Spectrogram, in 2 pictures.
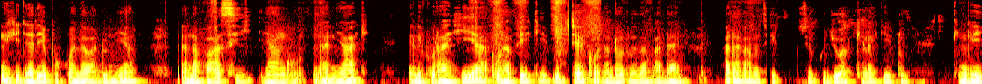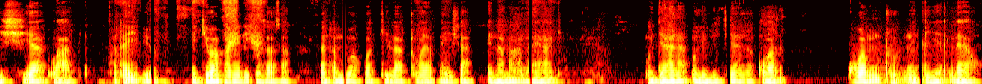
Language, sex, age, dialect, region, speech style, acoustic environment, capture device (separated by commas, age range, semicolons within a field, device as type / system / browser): Swahili, male, 25-34, Kenya - Mombasa, Kenya, relaxed, silence, mobile / Linux / Chrome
